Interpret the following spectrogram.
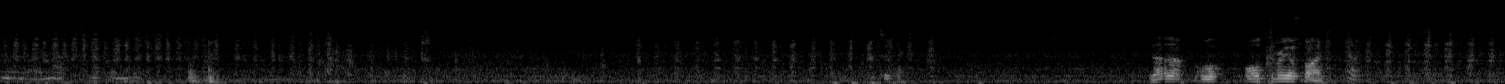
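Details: Rottweiler panting hard while giving birth to puppies. Rapid, breathy pants run steadily, then a cluster of loud, voiced, whine-like bursts stands out late, before the panting resumes.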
